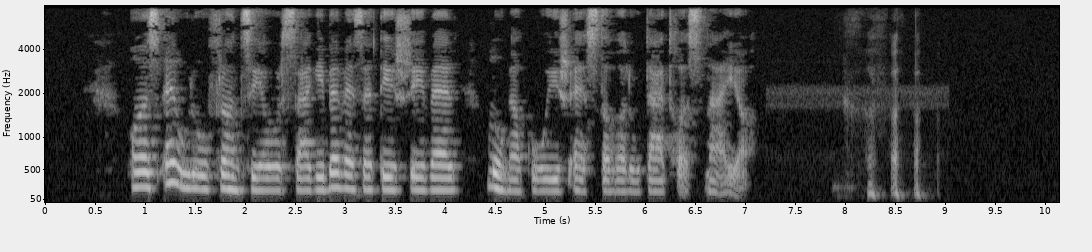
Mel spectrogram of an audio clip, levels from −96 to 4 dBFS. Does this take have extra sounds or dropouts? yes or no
yes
